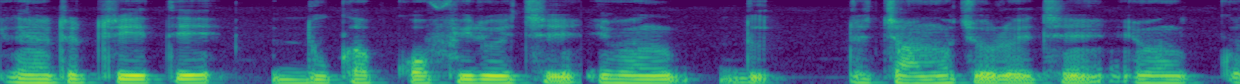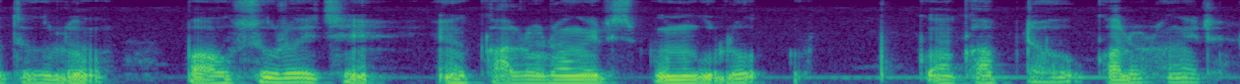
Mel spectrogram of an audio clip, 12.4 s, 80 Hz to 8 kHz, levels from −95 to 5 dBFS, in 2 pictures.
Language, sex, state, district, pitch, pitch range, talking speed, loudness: Bengali, male, West Bengal, Malda, 130 Hz, 125-155 Hz, 120 wpm, -18 LUFS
